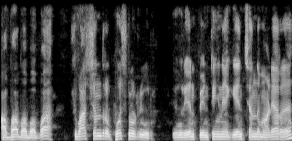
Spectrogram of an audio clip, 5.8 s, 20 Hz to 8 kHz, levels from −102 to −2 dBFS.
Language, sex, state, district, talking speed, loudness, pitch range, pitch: Kannada, male, Karnataka, Dharwad, 110 wpm, -15 LUFS, 125-150 Hz, 140 Hz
